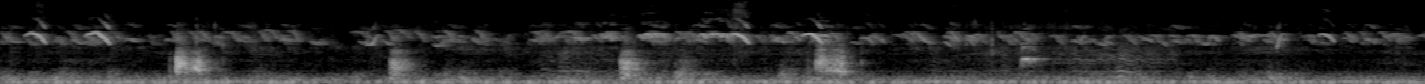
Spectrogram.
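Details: Newly hatched chicks chirp busily in high, slurred peeps over a low background rumble. Occasional louder knocking sounds recur about once a second early on.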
